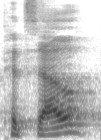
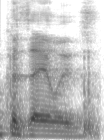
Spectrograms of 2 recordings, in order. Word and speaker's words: pizzelle: sometimes make Pez Ailey's which I now know are pronounced pizza but we always call him pizzelles but yeah she would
